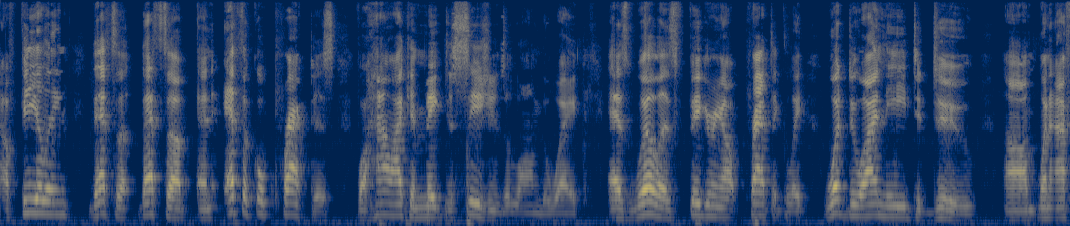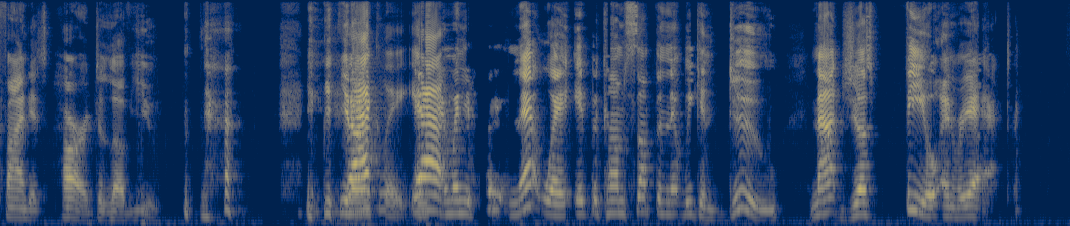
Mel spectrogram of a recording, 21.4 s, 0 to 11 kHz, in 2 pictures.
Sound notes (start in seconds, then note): 12.4 chuckles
